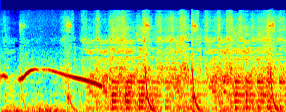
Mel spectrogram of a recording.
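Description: A single whistle glide that jumps up in pitch and then slides slowly downward, sounding loudly over a dense, noisy backdrop marked by repeated falling swooshes.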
